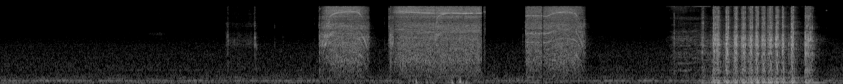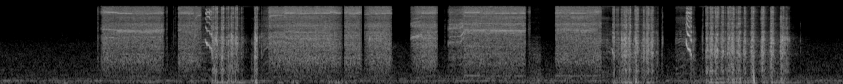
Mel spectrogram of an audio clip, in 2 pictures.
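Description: Cordless drill/driver running in short bursts, each lasting up to about a second and a half and starting and stopping abruptly, as it drills and drives small screws into a plywood ring. The burst about seven seconds in carries a rapid clatter.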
